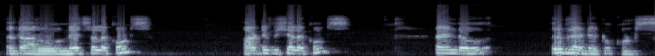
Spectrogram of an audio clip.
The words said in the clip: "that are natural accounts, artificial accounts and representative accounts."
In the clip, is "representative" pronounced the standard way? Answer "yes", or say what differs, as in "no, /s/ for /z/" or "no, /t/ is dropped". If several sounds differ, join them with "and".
no, /v/ is dropped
